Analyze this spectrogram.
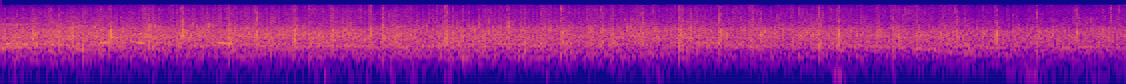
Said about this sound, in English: Somebody clap your hands to the Lord.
